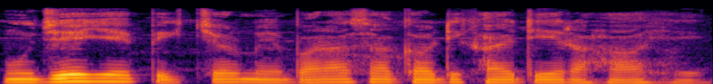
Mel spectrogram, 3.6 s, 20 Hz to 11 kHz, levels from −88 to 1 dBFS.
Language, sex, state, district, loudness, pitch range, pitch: Hindi, male, Arunachal Pradesh, Lower Dibang Valley, -20 LUFS, 105-115 Hz, 105 Hz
